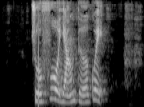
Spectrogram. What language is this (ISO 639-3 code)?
zho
